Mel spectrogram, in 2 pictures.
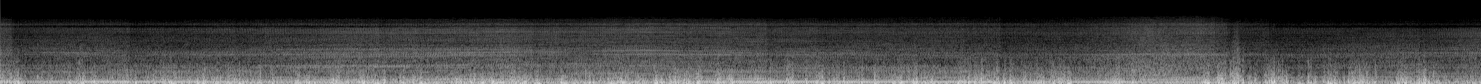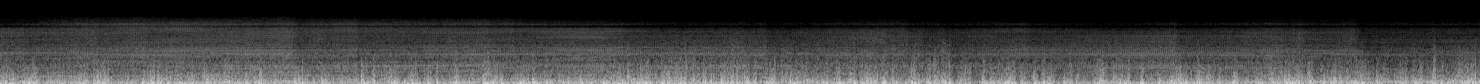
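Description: Ducati Monster 1200's 1198 cc L-twin engine running steadily at road speed, with wind rushing over the microphone. About twelve seconds in, the steady engine note blurs under more wind and road noise, and it comes back clearly near the end.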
